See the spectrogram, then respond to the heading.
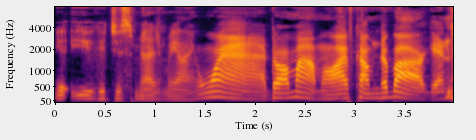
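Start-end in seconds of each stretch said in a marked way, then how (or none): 1.4-4.0 high, loud, slow, drawn-out cartoon voice. Imagining a figure as another character, in a Waluigi voice. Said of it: "the best Waluigi I could do".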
